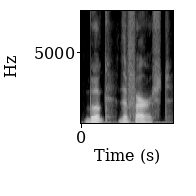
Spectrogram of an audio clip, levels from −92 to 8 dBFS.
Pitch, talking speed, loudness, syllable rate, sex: 145 Hz, 130 wpm, -17 LUFS, 2.5 syllables/s, male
